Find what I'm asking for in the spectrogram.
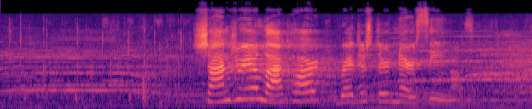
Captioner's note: audience cheering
